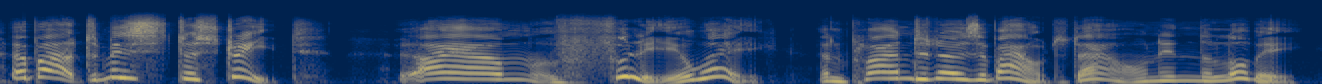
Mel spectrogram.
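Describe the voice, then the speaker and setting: A man voicing a brisk, confident, jaunty gentleman detective mouse from a children's storybook, with theatrical self-assurance. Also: very high-pitched, wildly swooping pitch, vocal fry, no room sound, voice pushed up, exaggerated voice. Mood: brisk, eager.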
